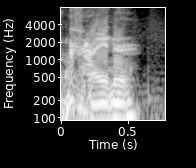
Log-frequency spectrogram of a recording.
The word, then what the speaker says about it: Griner: Brittany Griner. – Griner? – I don't know how to say her name. No, Griner.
